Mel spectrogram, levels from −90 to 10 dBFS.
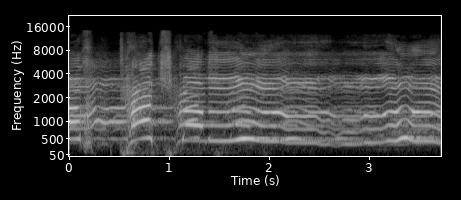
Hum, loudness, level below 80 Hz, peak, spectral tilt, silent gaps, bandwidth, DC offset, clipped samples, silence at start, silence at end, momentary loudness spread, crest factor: none; -19 LUFS; -64 dBFS; -6 dBFS; 0 dB/octave; none; 14.5 kHz; under 0.1%; under 0.1%; 0 s; 0 s; 8 LU; 14 dB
